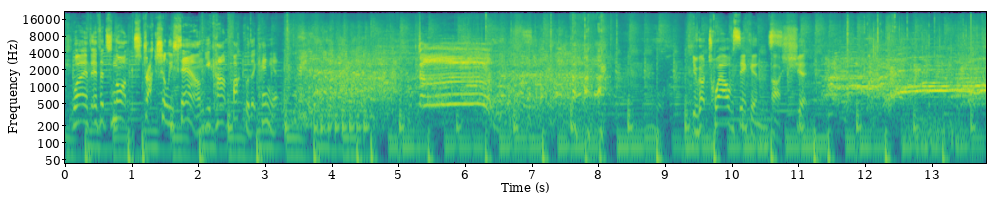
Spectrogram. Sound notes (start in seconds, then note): 3.2 laughter; 5.2 grunts aggressively; 7.2 laughs; 11.3 cheering, applause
